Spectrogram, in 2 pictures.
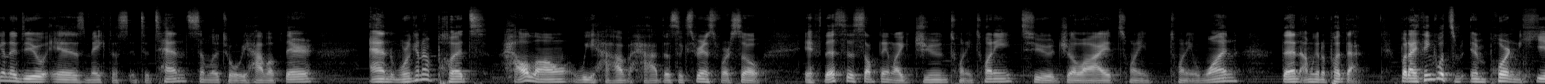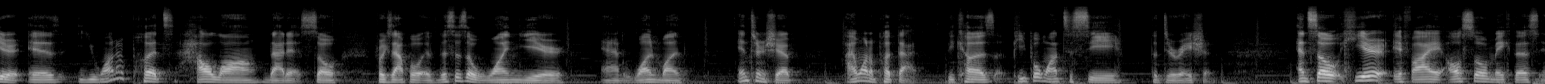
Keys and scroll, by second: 7.0-12.0 typing, 13.4 space, 15.8 shift+9, 17.4 1, 18.5-24.8 typing.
